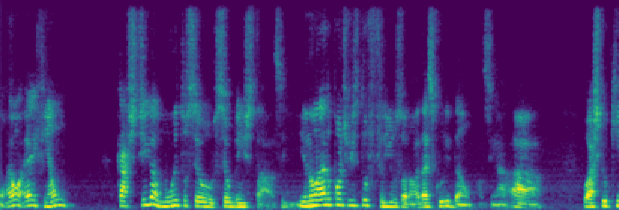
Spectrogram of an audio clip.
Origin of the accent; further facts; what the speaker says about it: Salvador, Bahia, Brazil; porque eu sou de Salvador, que é, eu posso dizer que eu acho que é o lugar mais africano fora da África do mundo.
